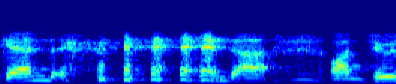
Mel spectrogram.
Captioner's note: laughs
